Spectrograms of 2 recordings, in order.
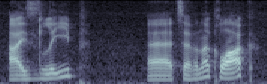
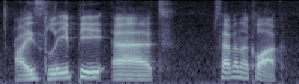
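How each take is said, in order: First: The final p is soft with no vowel. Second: An extra vowel follows the final p sound. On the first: The speaker calls it right. "a puff of air" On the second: The speaker calls it wrong. "we try to put a e sound at the end"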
